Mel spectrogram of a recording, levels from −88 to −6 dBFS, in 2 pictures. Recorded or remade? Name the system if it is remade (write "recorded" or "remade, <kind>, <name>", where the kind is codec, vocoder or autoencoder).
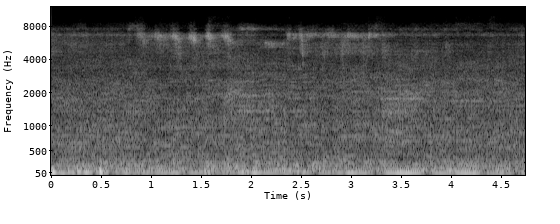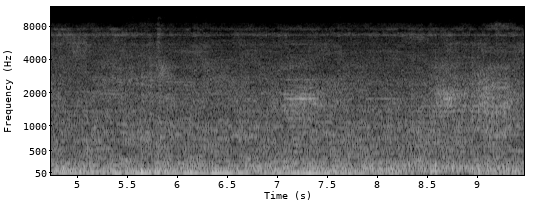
remade, codec, SNAC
